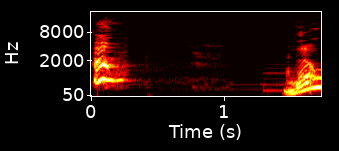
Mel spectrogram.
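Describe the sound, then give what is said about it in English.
A person mimics the yelp of a puppy being kicked: a sharp, high cry, a second of silence, then a longer whining yelp that rises and falls, fairly loud. “The sound of a puppy being kicked.”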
